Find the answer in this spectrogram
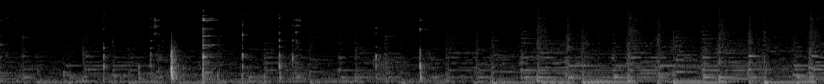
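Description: Background music, with a few sharp clinks of a spoon against a glass mixing bowl as fish pieces are tossed in a spice marinade.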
